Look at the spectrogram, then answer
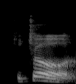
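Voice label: "cucur", Malay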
